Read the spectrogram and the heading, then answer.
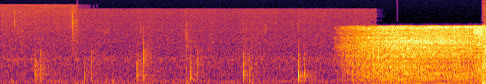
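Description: Footsteps of people walking out of a church, a slow series of soft, evenly spaced steps, followed by a loud, steady rushing noise that takes over and continues to the end.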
